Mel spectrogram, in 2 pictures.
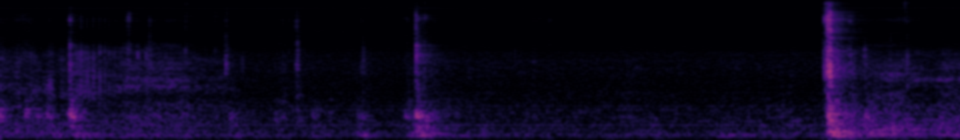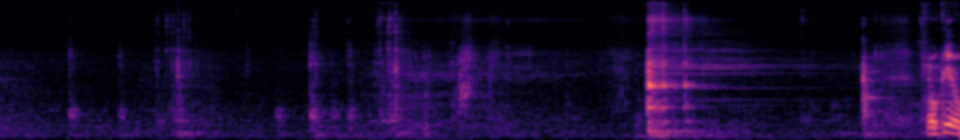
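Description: Small metallic clicks and knocks from a stirrer shaft being loosened by hand and detached from its motor coupling on a lab batch reactor. There is a sharper clink about five seconds in, and a louder clink about ten seconds in that rings briefly.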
